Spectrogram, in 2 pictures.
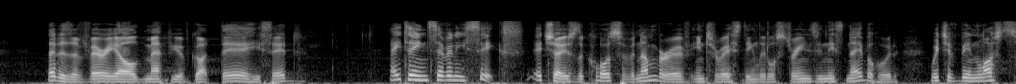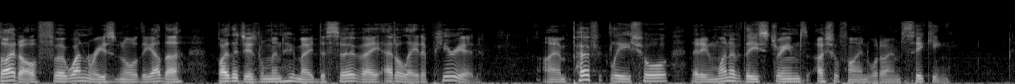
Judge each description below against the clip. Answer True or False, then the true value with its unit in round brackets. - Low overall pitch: True (130 Hz)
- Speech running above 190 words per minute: True (200 wpm)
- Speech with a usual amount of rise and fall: True (4.2 semitones)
